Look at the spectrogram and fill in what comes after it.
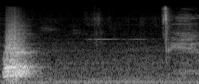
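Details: A big dog gives one gruff, low bark at the very start, followed by near silence with a soft background hum and a small click near the end.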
